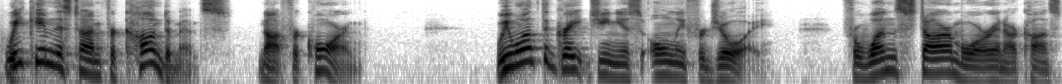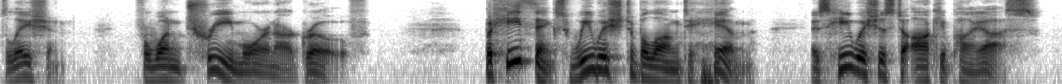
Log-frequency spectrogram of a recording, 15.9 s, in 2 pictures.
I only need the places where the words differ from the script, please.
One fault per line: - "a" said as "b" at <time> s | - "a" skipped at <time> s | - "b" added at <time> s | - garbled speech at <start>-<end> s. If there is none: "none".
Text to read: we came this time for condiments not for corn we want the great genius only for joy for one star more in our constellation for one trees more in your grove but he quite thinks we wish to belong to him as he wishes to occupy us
- "trees" said as "tree" at 9.3 s
- "your" said as "our" at 10.0 s
- "quite" skipped at 11.9 s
